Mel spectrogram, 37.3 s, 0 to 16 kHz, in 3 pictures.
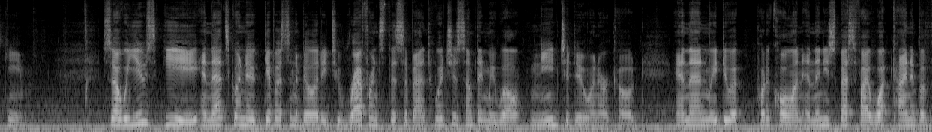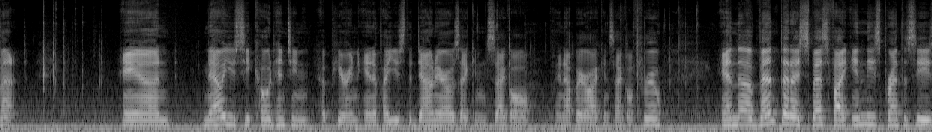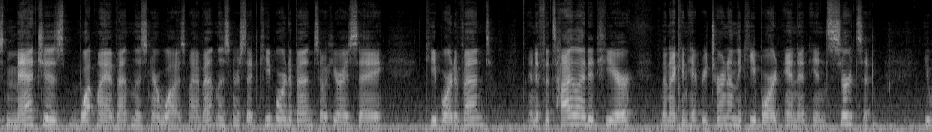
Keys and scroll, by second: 12.6-13.6 typing, 17.8-19.4 typing, 19.5 Up, 19.8 Up, 20.0 Up, 20.8-22.0 typing.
